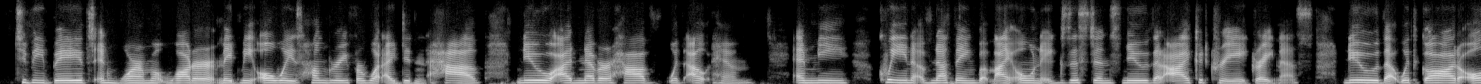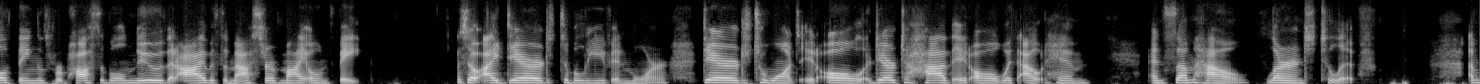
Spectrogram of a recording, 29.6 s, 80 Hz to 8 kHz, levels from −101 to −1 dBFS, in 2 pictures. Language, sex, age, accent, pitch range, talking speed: English, female, 20-39, American, 200-225 Hz, 160 wpm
